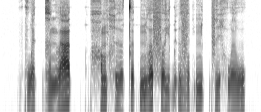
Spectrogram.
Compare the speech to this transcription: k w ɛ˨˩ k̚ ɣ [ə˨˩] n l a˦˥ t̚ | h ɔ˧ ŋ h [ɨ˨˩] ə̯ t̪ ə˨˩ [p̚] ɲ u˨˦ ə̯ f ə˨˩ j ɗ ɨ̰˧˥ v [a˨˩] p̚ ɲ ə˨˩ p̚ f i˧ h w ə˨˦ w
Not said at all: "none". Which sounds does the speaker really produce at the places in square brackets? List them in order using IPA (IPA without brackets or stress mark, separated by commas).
ə˨˩, ɨ˨˩, t̚, ə˨˩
